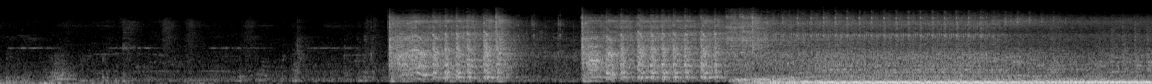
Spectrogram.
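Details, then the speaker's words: 2005 Acura TL 3.2L V6 after a shop replaced the broken timing belt and water pump: cranks, catches and settles into a lumpy idle with a steady stumble, a dead miss on cylinder 4. "all right so all right so you heard it it's definitely got a dead mess"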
